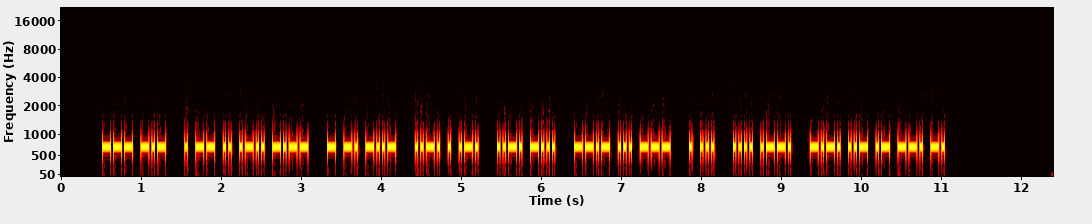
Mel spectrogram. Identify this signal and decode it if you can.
Morse code, heard as a keyed tone, about 34 wpm, 700 Hz. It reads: OK EMILY TNX FER FB QSO ES HP CUAGN
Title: Practice QSO - Exchange 4 - Ending - 35wpm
